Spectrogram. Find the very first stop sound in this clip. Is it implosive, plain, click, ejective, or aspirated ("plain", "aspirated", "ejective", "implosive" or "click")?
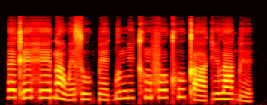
ejective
